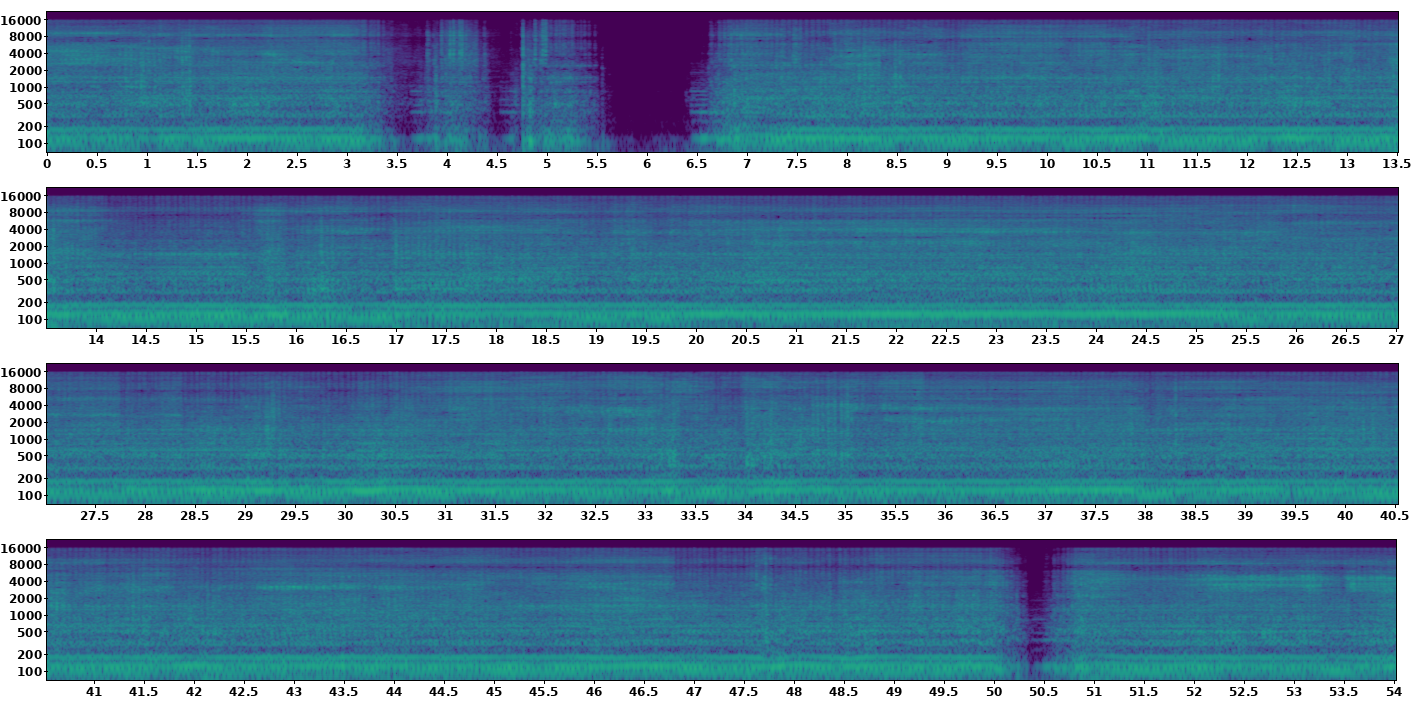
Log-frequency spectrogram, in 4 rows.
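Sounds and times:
scroll saw cutting wood: 0:00.0 - 0:05.7, 0:06.5 - 0:54.0.

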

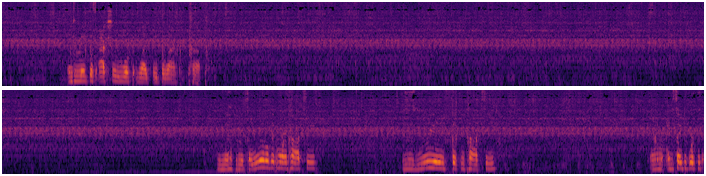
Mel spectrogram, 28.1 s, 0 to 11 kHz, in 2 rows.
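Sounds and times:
small electric motor hum: 0:00.0 - 0:28.0.

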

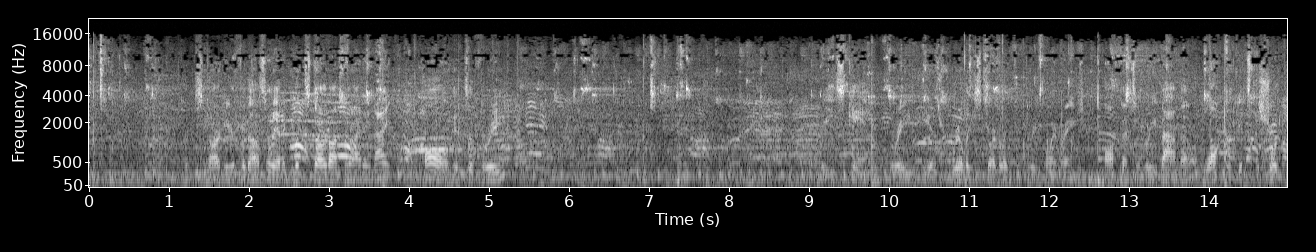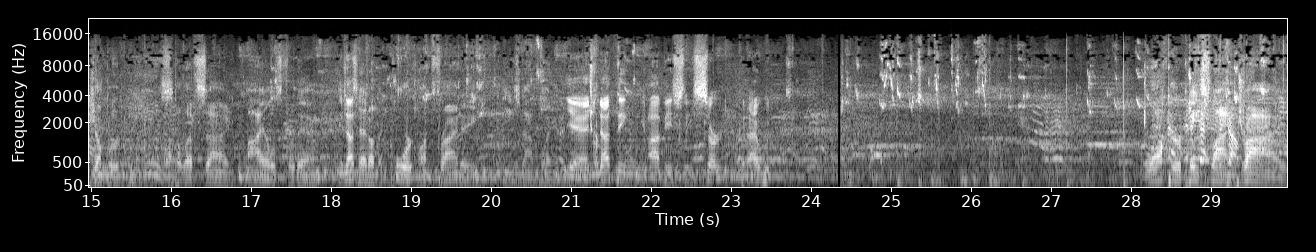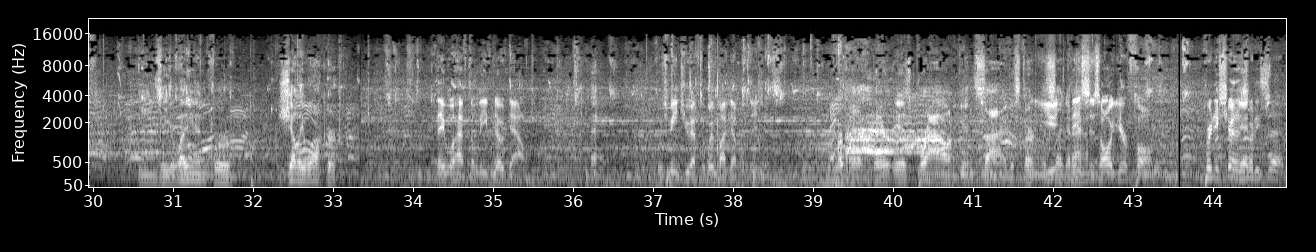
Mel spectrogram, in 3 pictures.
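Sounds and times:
sneaker squeaks: 0:00.0 - 0:22.4, 0:23.5 - 0:40.2, 0:41.2 - 0:44.5.

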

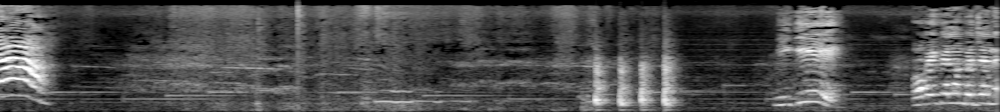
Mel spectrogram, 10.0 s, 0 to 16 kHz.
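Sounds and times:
knocks on a door: 0:05.8 - 0:07.0.

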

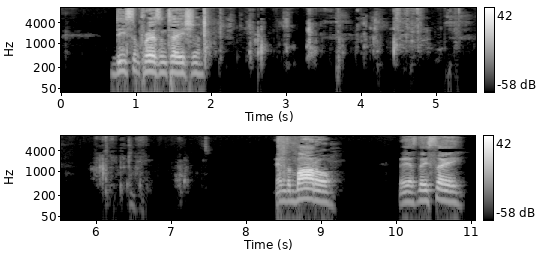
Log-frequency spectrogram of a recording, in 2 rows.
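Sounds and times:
cardboard box rustling: 0:02.0 - 0:07.3.

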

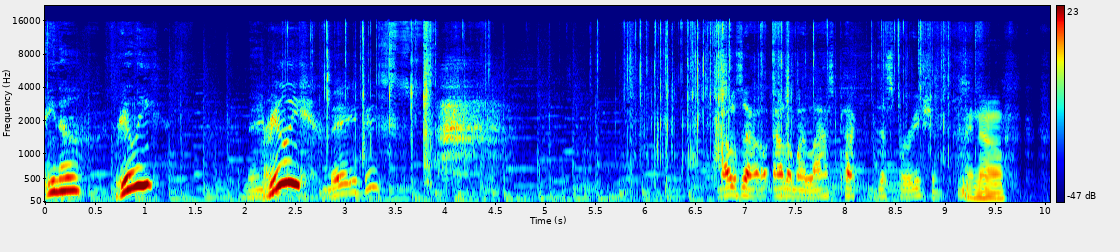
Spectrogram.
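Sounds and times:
quiet background music: 0:00.0 - 0:10.0
foil wrapper crinkling: 0:02.3 - 0:04.6, 0:05.2 - 0:09.4.

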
